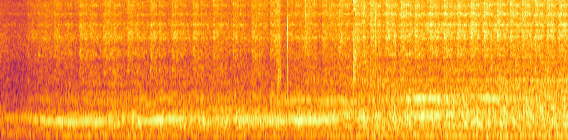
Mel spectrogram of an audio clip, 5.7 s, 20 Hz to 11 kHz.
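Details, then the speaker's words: Whirlpool 6.5 kg washing machine after gearbox change and PCB trouble, running with original capacitor refitted; even motor whir rising as drum picks up speed, no knocking or scraping; normal running. "बढ़िया चल चुका है और इसको हम बंद चालू करेंगे"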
